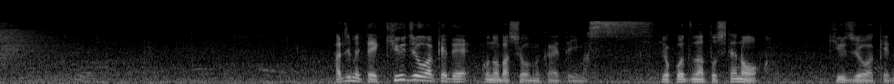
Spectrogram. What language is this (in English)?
Japanese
